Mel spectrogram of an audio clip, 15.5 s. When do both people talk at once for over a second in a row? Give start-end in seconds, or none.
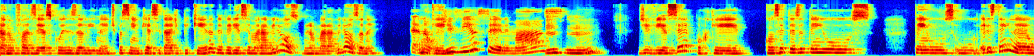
none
